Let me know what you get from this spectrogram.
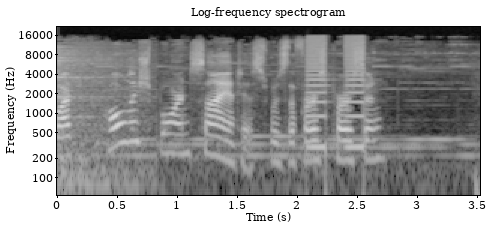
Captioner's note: buzzer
